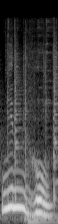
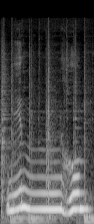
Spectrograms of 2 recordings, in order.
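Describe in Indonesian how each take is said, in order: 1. Bunyi n dibaca jelas dan singkat. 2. Bunyi n didengungkan dan ditahan lebih lama. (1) "dibacanya juga harus jelas" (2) "tidak boleh digunakan atau ditahan... itu salah"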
